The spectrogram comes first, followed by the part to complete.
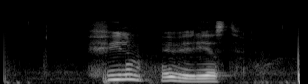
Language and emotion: Russian, neutral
